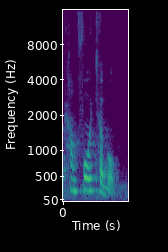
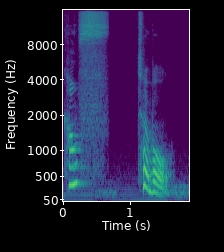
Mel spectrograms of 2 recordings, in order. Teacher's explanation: The or just gets left out. · Shown in: second take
